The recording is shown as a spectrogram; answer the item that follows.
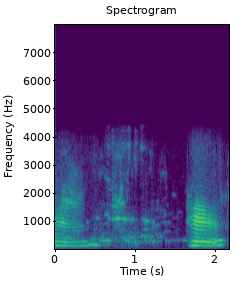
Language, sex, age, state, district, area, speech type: Maithili, female, 45-60, Bihar, Purnia, urban, conversation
